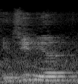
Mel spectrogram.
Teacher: the focus stress is on the last syllable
